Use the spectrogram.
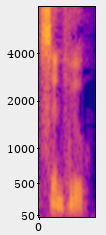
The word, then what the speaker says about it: Sindhu: You know that there is a river, Indus, which in Sanskrit is called Sindhu. The Mohammedans pronounce S as H. Instead of Sindhu, they made it Hindu.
